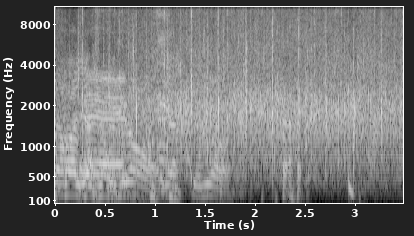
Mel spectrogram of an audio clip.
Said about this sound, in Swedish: Jag tycker om man sitter här och ger en varm applåd.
